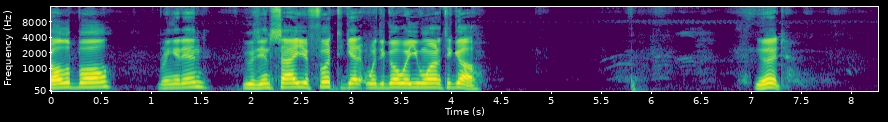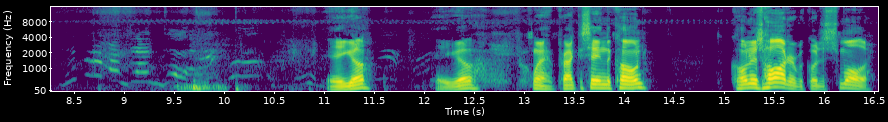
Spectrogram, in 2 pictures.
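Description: A ball thuds as a boy kicks it on grass.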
